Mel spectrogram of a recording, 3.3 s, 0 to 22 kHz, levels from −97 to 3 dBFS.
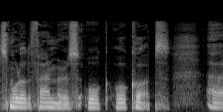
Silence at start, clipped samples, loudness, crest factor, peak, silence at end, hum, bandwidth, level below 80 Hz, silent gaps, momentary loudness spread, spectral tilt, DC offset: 0 s; under 0.1%; -30 LUFS; 18 dB; -12 dBFS; 0 s; none; 11.5 kHz; -68 dBFS; none; 12 LU; -6.5 dB/octave; under 0.1%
